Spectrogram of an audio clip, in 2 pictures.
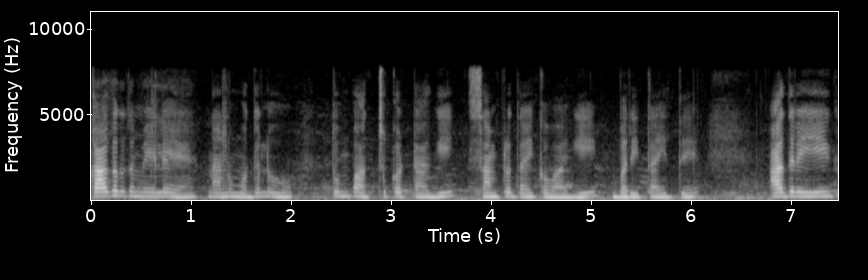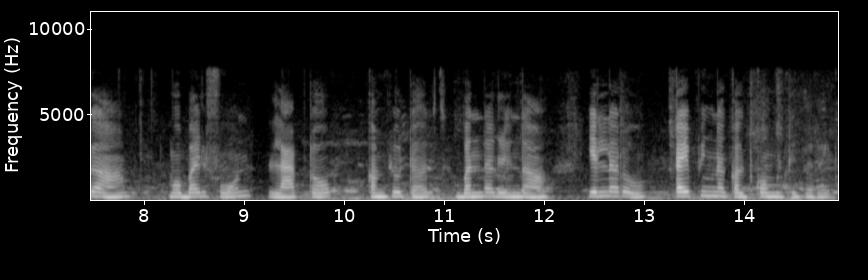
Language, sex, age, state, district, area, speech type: Kannada, female, 18-30, Karnataka, Chikkaballapur, rural, spontaneous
